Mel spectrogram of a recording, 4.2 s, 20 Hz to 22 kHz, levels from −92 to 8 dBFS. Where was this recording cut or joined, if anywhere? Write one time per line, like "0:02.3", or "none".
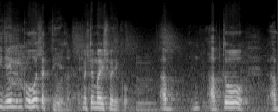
none

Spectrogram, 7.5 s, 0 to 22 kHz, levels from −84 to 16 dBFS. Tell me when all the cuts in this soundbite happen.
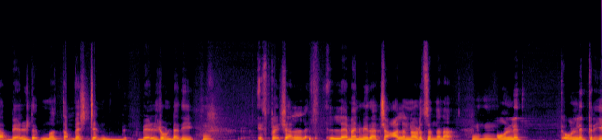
0:02.6

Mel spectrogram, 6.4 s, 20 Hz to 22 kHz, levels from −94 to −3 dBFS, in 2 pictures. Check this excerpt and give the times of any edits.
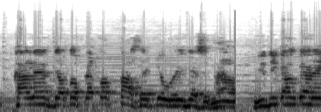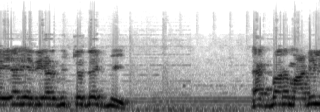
0:02.4

